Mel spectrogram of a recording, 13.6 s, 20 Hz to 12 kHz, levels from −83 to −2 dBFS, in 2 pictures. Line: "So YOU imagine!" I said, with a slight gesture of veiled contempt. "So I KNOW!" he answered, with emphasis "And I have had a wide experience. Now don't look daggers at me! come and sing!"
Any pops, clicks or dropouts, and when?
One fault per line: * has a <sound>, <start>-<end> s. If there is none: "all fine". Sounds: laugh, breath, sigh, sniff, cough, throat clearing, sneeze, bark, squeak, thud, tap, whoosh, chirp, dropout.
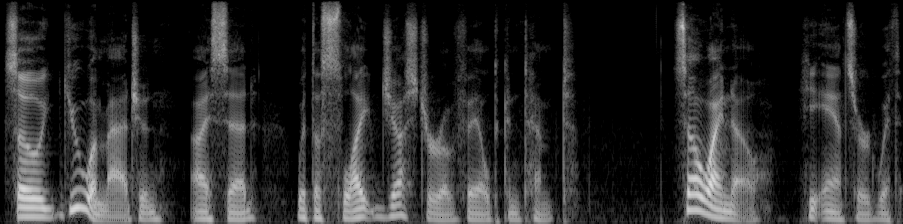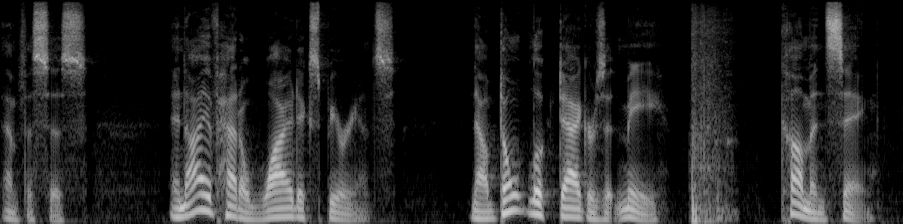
* has a thud, 11.9-12.3 s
